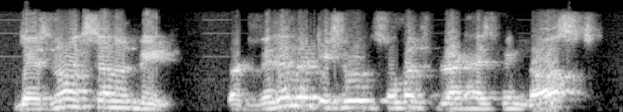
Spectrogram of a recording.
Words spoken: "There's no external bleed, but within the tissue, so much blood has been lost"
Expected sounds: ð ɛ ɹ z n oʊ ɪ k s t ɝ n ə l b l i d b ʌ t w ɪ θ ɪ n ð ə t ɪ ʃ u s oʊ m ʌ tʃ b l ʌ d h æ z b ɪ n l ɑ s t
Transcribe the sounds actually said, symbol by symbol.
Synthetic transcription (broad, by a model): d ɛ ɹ z n oʊ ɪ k s t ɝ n ə l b i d b ʌ t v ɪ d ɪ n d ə t ɪ ʃ u s oʊ m ʌ tʃ b l ʌ d h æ z b ɪ n l ɑ s t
